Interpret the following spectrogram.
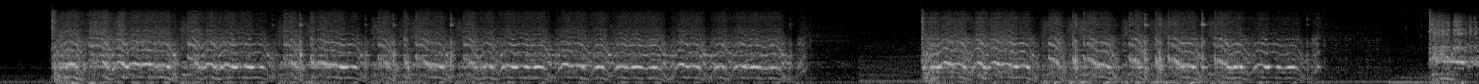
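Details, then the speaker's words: Abandoned diesel motorhome after fuel filter change: repeated long cranking bursts with a steady whirring beat, never catching; owners suspect fuel not reaching the engine due to air in the system, bleeding it. "we think the fuel is just not getting there so we're trying to get all the air out of the system"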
